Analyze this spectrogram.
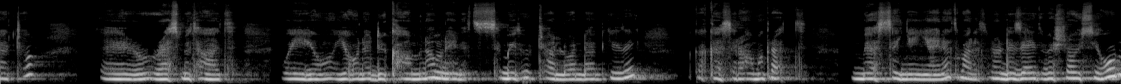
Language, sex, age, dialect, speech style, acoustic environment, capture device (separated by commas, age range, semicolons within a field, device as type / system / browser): Amharic, female, 25-34, Ethiopia - Addis Ababa, relaxed, silence, mobile / Linux / Chrome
